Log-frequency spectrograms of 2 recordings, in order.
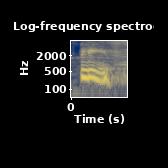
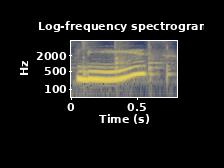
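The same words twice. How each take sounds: First: It is said curtly, like an order. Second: It is said softly and sweetly.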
